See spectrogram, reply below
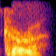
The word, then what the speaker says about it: Chara: But Chara Talisman, it looks like it's pronounced Chara, but it's based on a Greek word, so it's Chara.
